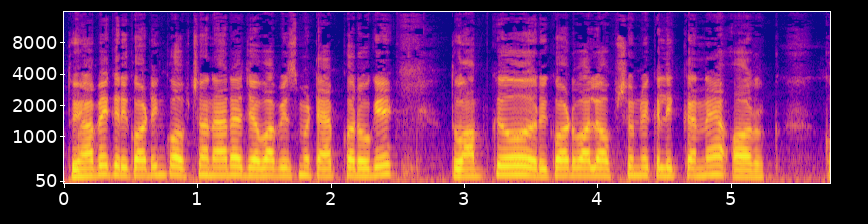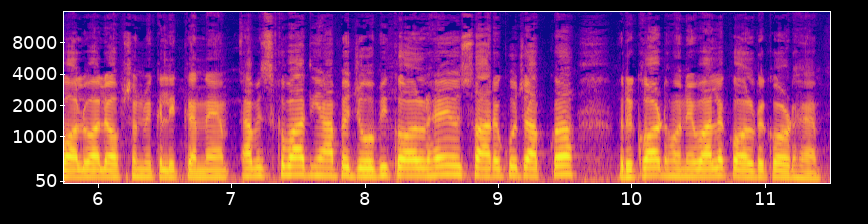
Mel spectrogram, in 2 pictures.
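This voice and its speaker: A man with a somewhat high-pitched voice presents a tech tutorial. He explains things step by step in an instructional manner, often repeating a step before moving on. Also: fairly even intonation, quick pace, no echo. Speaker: tech tutorial channel host. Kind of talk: explanatory phone tutorial narration.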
